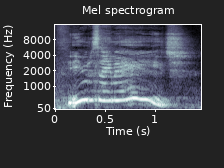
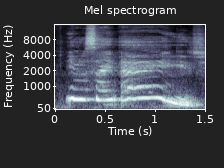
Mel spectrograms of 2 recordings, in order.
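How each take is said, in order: First: High, slow, disbelieving; drawn-out exasperated protest. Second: High, slow, disbelieving, you stressed; drawn-out exasperated protest. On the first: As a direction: spell it out in disbelief. Exasperated at Aunt Vi. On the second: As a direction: press the point again, slower. Repeats, exasperated. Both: Real, not acted.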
